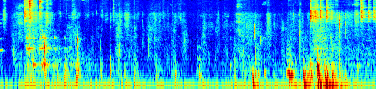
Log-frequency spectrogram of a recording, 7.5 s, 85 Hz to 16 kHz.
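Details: Australian Cattle Dog (blue heeler) puppies from Willow and Tory's 2020 litter at Tin Roof ACDs, playing; mostly rustling and panting, then a burst of short, low, voiced growls and whimpers near the end over a steady low hum.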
